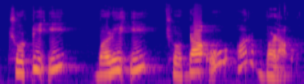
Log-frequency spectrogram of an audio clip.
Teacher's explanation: जिन स्वरों के उच्चारण में मुख द्वार सबसे कम खुलता है, संवृत स्वर कहलाते हैं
